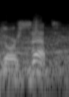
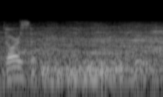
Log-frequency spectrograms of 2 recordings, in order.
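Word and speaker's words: Dorsett: and Wes Dorset recently Tony says we should pronounce his name Dorset however too many people know it the other way Chris been a hard time to change it too late is parents know it dorson third and five now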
